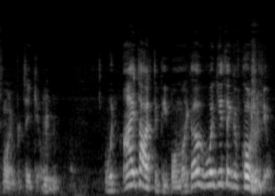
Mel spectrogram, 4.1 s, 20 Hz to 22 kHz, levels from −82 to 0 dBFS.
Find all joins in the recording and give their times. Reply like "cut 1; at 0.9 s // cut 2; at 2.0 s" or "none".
none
